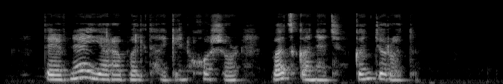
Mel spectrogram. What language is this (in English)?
Armenian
